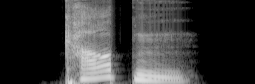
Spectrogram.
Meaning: inflection of karren: 1. first/third-person plural preterite 2. first/third-person plural subjunctive II
- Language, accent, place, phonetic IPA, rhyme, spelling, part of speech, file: German, Germany, Berlin, [ˈkaʁtn̩], -aʁtn̩, karrten, verb, De-karrten.ogg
